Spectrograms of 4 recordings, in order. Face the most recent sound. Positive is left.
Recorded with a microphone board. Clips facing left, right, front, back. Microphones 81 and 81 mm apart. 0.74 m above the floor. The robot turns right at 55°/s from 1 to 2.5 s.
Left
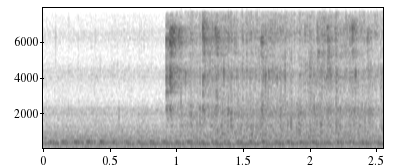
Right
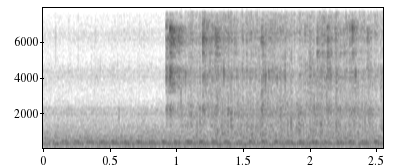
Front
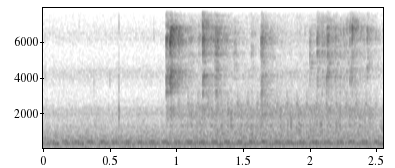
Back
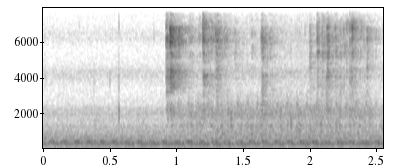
turn(degrees=55)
